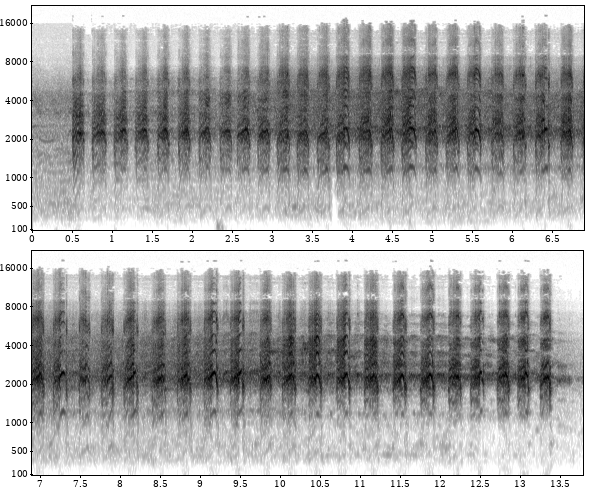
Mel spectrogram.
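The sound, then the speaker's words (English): Falcons squawk loudly and harshly in a long, steady run of rapid, evenly spaced calls, about three a second, unbroken for over ten seconds with no one speaking. “It's pretty squawky, isn't it? Set of lungs on those falcons.”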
